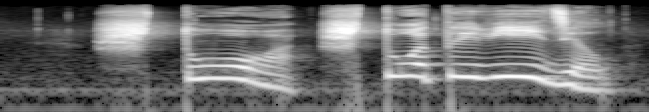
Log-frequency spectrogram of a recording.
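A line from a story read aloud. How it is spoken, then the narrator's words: Howling young man. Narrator (Russian): взвыл парень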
